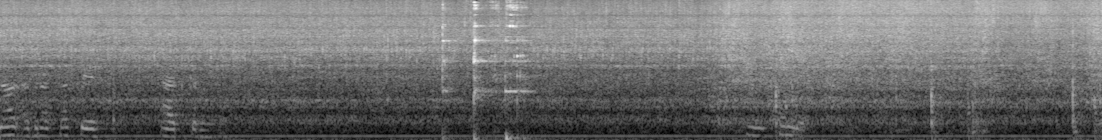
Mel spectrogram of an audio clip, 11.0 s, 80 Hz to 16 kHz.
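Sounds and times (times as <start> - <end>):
onions sizzling in oil: 0.0 - 11.0
ringing glass clink: 4.4 - 5.4.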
